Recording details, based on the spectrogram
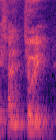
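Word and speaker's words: century: Spelling के अंत में TURY का कॉम्बिनेशन अगर किसी भी स्पेलिंग में किसी भी इंग्लिश के वर्ड में अगर बन रहा है उसको पढ़ेंगे सेंचुरी।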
